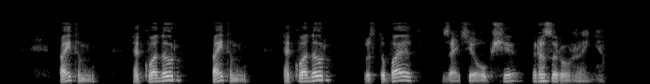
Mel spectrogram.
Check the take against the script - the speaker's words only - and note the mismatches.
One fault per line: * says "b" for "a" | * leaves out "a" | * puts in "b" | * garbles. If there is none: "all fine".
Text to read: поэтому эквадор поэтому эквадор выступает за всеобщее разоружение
all fine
